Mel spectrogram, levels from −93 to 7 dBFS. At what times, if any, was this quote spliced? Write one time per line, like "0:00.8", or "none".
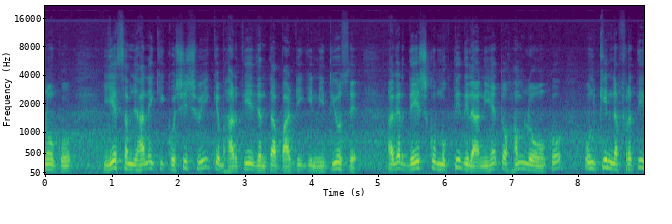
none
